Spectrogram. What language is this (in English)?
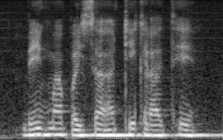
Chhattisgarhi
